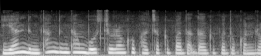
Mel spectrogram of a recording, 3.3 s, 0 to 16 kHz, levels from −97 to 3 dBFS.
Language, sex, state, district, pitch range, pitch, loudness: Garo, female, Meghalaya, West Garo Hills, 205-250 Hz, 225 Hz, -13 LUFS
